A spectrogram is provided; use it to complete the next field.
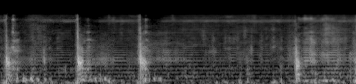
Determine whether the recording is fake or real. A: fake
